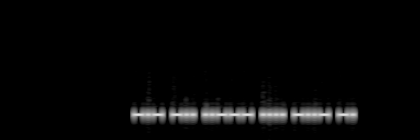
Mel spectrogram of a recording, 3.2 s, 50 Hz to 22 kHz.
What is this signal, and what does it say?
Morse code, heard as a keyed tone, about 50 wpm, 700 Hz. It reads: KD2HXN
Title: USA Call Signs - 6 Characters - Repeated 3x - 50wpm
